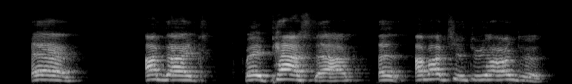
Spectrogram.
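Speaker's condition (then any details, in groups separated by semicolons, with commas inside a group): Down syndrome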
